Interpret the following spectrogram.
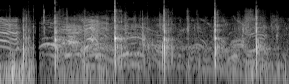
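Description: Pickleball rally: sharp pops of paddles hitting the hollow plastic ball, about one every three-quarters of a second, starting about a second in.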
